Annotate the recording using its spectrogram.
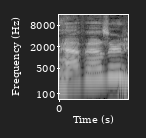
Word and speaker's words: haphazard: Half-hazard. – Saying haphazard? – Yeah.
